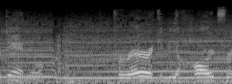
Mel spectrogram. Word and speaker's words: Daniel: In Brazil, we like to say Daniel for Daniel.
